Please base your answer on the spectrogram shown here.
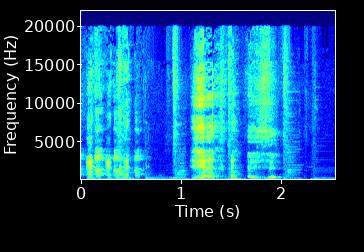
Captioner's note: laughing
